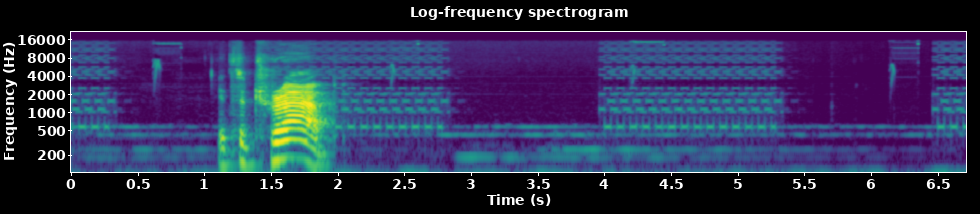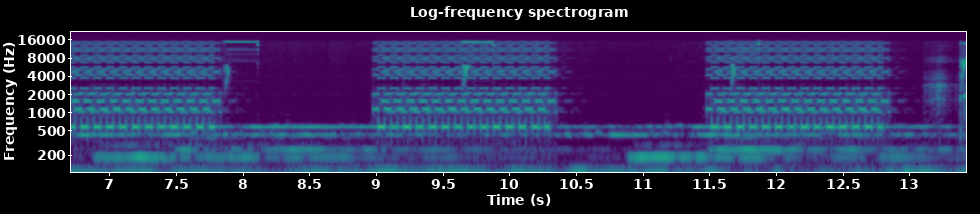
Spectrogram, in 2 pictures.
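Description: An old-style telephone bell rings in the video game Astronite, repeating in evenly spaced bursts with short pauses between them, and a loud voice shouts over the first ring.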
